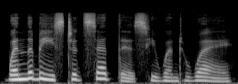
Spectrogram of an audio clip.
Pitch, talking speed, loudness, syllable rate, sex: 190 Hz, 225 wpm, -19 LUFS, 4.6 syllables/s, female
